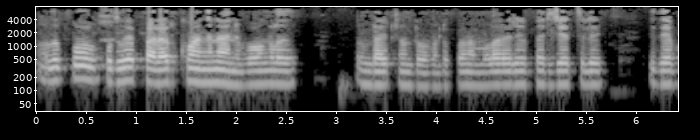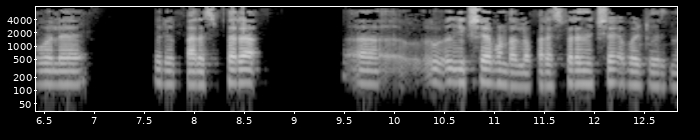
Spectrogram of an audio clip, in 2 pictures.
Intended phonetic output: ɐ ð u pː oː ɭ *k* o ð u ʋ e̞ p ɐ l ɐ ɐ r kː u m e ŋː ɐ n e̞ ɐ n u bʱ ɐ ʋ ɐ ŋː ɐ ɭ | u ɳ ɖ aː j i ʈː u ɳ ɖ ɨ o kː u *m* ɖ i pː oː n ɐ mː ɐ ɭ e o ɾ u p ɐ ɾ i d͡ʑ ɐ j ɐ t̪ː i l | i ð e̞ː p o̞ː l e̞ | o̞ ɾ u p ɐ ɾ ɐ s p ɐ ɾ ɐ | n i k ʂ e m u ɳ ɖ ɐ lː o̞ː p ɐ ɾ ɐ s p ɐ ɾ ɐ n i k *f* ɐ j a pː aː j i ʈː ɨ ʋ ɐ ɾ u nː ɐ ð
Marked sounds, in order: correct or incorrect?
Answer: incorrect, incorrect, incorrect

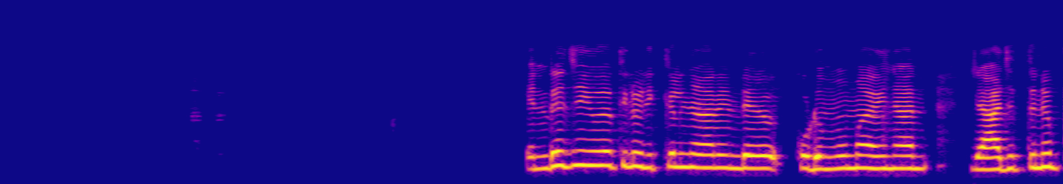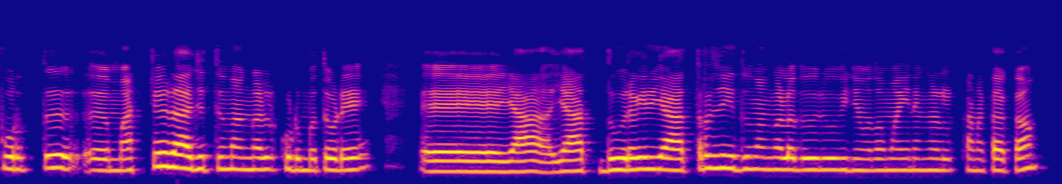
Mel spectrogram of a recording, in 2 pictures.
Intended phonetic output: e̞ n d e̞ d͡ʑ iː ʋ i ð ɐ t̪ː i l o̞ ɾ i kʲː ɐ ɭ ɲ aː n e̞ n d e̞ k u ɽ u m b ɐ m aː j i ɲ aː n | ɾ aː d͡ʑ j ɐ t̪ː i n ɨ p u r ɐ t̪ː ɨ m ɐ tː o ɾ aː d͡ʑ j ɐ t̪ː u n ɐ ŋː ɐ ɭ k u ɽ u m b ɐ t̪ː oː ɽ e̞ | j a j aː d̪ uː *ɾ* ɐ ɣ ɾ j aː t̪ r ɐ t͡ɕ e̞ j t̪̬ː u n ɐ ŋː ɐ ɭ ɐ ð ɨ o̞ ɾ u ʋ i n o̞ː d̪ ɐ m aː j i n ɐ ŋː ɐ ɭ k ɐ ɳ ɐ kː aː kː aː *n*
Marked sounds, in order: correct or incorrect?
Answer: correct, incorrect

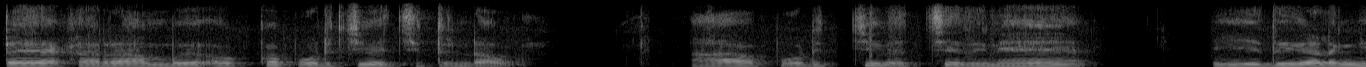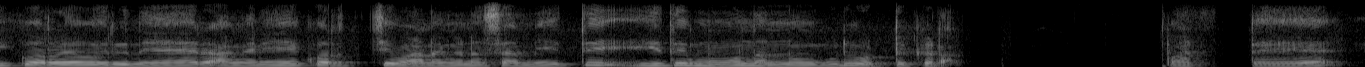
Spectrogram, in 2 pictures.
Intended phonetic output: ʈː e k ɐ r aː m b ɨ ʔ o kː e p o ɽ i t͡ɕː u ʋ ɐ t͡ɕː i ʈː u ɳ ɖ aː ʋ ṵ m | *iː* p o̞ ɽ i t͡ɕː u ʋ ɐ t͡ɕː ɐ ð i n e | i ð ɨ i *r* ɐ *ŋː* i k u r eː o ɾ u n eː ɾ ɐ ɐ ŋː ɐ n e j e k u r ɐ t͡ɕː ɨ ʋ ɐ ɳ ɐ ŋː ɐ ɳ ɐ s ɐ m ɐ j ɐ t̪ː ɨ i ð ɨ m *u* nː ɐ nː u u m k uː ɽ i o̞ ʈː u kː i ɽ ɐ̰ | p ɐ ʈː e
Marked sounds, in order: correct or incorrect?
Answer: incorrect, incorrect, correct, incorrect

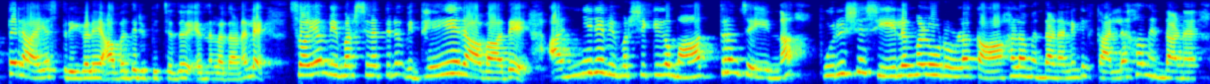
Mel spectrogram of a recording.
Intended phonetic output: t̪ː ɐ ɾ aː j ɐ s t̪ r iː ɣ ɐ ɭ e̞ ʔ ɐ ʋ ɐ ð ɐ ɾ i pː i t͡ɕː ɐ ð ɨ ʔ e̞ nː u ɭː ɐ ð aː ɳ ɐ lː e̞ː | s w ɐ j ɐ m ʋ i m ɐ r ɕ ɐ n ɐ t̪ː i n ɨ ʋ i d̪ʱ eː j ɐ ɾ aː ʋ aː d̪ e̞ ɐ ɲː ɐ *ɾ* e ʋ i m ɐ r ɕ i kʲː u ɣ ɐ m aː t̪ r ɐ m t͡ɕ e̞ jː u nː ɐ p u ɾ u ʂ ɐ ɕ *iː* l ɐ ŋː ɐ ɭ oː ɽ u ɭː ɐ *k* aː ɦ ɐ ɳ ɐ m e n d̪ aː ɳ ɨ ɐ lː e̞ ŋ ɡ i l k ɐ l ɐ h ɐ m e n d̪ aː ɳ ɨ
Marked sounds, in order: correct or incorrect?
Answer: correct, correct, correct

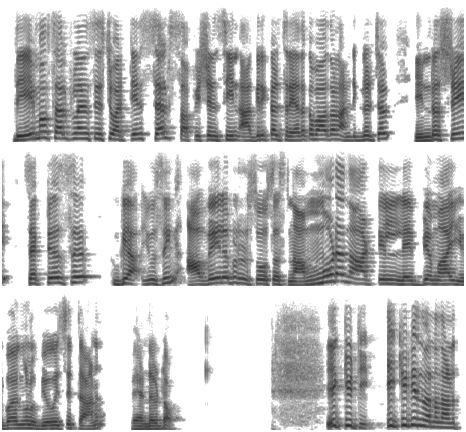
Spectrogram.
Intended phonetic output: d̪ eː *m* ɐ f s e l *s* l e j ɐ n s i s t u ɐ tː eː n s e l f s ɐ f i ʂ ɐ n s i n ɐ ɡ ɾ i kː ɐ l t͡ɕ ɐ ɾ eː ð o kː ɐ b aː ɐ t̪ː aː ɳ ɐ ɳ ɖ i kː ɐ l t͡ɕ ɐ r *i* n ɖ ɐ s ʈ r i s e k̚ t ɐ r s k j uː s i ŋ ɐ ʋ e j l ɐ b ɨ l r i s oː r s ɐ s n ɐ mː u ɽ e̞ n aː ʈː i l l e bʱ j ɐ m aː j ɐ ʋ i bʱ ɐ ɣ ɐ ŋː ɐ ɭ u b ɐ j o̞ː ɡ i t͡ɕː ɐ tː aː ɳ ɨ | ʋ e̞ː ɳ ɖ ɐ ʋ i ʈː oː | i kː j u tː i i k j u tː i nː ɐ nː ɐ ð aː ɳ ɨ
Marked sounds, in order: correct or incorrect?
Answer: correct, incorrect, correct

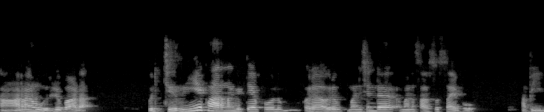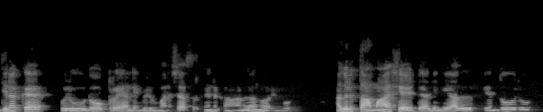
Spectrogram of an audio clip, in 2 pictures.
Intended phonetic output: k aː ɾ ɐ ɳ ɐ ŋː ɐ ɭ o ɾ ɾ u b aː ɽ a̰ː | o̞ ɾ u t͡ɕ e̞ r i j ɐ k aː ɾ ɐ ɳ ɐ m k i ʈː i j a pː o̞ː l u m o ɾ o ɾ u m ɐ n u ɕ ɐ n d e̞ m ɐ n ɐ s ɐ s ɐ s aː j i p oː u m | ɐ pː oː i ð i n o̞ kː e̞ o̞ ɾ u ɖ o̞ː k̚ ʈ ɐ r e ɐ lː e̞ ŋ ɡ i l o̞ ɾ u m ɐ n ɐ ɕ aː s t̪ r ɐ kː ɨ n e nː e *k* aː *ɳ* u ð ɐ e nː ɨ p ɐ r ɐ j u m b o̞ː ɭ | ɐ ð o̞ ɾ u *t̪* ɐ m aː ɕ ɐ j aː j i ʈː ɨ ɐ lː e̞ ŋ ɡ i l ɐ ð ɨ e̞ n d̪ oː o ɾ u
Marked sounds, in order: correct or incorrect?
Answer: correct, correct, correct

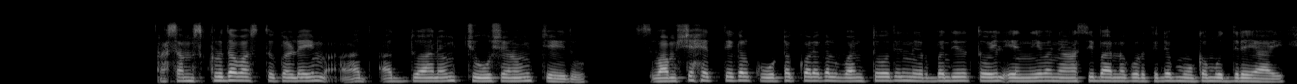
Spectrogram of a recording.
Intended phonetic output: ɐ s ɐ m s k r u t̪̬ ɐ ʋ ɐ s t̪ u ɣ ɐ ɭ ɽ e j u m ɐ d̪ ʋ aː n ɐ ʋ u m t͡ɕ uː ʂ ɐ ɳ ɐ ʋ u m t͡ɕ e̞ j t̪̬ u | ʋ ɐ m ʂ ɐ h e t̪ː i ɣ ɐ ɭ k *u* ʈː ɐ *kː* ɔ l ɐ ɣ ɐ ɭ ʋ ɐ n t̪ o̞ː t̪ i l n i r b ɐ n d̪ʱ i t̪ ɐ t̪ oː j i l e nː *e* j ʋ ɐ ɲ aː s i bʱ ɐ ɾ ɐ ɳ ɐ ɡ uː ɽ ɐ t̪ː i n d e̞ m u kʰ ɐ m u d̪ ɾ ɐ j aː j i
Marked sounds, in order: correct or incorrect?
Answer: incorrect, correct, incorrect

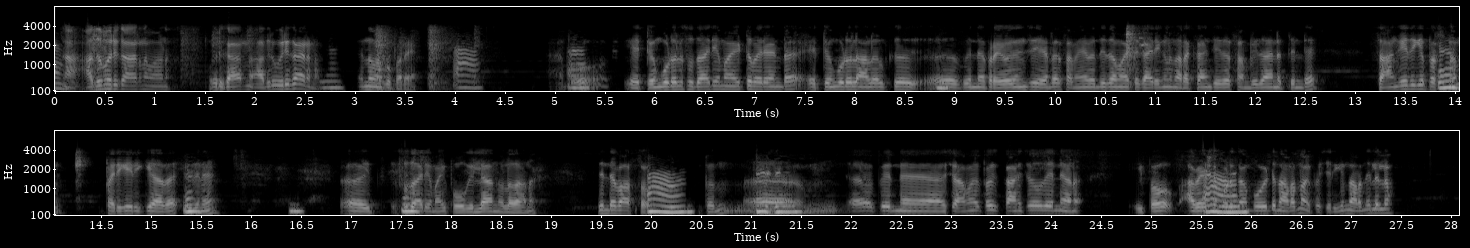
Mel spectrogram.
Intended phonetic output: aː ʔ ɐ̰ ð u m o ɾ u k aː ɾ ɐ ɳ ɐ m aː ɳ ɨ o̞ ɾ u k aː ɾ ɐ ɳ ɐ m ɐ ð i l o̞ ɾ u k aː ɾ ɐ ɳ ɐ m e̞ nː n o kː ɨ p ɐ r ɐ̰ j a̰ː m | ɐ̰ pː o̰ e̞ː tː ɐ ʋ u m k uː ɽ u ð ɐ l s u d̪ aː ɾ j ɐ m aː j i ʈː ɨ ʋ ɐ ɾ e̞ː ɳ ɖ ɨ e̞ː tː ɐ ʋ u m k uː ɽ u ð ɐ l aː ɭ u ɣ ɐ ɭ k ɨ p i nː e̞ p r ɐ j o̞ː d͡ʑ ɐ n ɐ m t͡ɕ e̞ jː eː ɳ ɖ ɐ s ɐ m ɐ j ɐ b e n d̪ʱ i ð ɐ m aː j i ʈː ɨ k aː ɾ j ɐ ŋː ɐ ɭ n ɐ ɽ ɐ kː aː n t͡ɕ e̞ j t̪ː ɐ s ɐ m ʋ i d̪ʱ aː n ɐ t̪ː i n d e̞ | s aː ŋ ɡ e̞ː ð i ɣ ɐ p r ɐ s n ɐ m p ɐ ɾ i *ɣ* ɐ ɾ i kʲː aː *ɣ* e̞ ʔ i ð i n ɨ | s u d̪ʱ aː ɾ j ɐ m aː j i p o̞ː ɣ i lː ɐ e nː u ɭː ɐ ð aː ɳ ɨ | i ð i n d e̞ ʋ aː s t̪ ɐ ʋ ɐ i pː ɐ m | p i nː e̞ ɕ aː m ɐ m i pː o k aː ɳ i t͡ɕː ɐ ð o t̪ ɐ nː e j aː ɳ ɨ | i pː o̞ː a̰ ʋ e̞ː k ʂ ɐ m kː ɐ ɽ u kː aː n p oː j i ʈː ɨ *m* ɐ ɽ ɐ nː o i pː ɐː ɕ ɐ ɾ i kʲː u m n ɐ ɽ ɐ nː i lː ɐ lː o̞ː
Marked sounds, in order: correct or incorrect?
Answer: correct, incorrect, incorrect

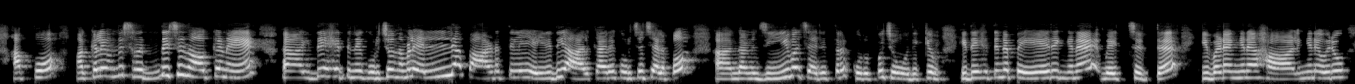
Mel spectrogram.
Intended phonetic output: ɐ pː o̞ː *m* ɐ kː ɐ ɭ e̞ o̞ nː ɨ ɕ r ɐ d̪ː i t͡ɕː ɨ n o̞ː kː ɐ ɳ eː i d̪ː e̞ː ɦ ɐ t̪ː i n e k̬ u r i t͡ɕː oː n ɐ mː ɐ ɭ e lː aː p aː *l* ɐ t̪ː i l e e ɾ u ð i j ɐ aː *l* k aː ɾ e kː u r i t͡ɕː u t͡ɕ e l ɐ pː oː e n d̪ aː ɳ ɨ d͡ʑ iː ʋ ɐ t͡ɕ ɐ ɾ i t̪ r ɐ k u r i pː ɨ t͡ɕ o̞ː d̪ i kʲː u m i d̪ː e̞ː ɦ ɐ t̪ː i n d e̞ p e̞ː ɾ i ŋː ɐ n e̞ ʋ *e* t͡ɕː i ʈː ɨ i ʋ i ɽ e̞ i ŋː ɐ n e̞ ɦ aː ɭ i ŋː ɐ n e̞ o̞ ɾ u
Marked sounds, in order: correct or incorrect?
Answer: correct, incorrect, incorrect, correct

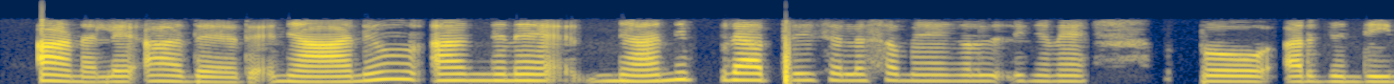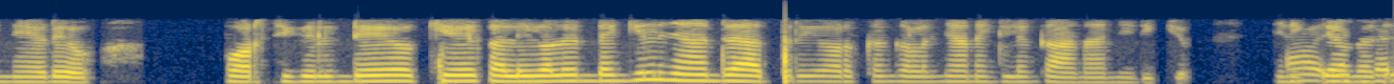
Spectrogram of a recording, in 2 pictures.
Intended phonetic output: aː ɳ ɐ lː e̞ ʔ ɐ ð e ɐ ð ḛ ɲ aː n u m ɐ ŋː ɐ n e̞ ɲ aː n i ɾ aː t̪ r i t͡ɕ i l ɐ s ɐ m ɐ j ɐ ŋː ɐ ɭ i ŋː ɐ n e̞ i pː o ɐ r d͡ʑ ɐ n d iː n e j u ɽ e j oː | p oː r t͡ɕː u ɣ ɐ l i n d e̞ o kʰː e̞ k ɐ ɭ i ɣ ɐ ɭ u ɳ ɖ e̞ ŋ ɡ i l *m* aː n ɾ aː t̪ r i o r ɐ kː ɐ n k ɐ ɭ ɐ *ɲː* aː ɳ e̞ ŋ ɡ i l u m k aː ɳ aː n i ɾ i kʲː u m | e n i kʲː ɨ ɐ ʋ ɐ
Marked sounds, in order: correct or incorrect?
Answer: incorrect, correct

